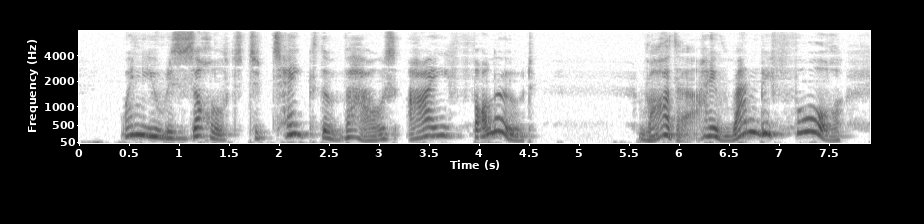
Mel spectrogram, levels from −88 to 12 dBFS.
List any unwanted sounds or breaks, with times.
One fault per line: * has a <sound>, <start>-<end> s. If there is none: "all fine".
all fine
